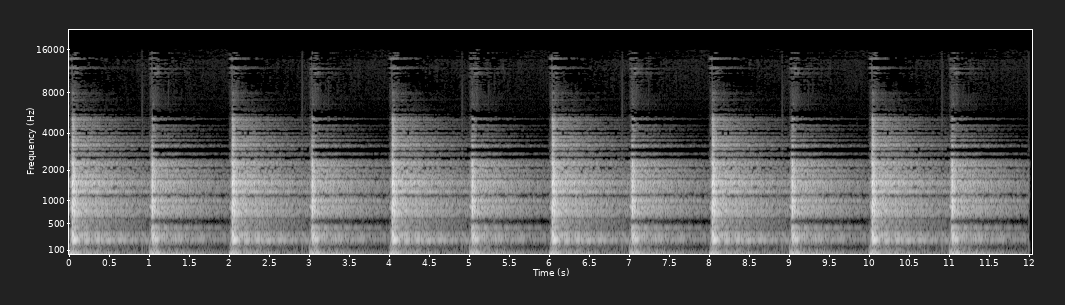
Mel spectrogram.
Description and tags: Terror clock
tick-tock, tic-tac, room, clockwork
